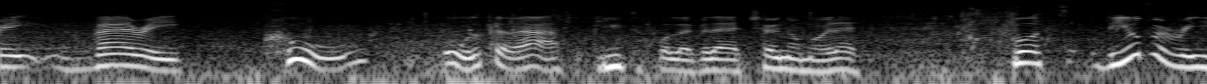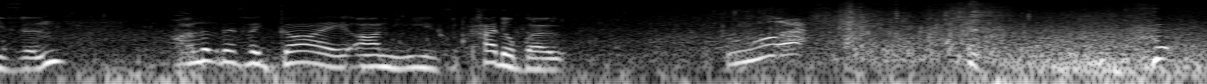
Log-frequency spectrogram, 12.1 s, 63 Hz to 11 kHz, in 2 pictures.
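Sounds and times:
sea water sloshing and splashing: 0.9 - 6.9, 7.8 - 12.0
wind on microphone: 4.4 - 12.0.

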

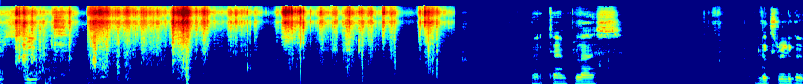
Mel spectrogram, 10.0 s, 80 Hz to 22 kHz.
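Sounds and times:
bubble wrap crinkling: 0.2 - 5.7.

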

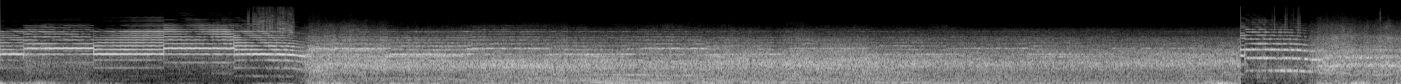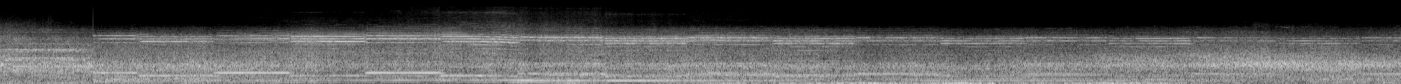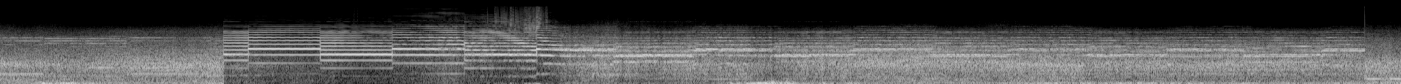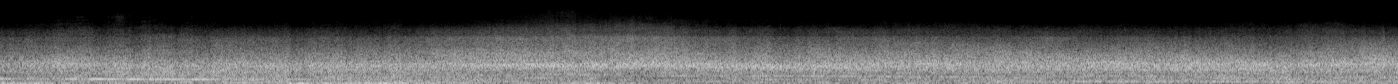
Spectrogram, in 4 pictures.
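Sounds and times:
low traffic rumble: 0.0 - 56.0
two-tone sirens: 0.0 - 56.0.

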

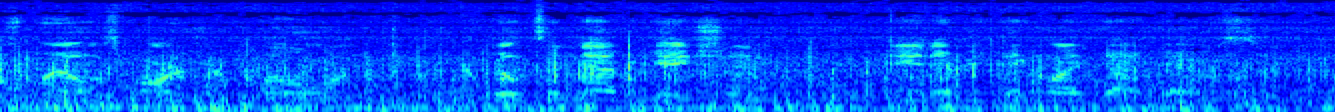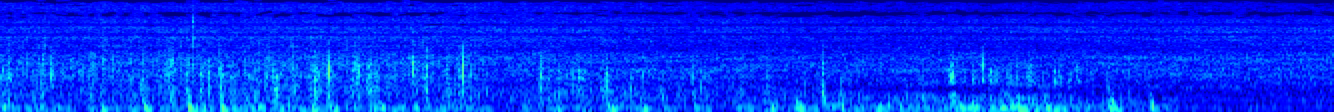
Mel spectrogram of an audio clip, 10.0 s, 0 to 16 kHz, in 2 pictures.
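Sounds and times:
low rumbling buffeting microphone: 0.0 - 10.0.

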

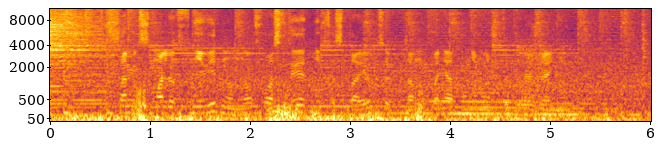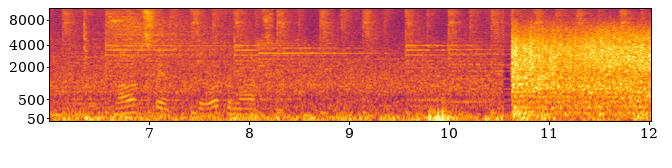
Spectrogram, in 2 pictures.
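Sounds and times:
background music: 0.0 - 12.0
loud low rumble: 0.2 - 7.4, 10.6 - 12.0
people talking: 0.6 - 5.3, 6.6 - 8.3.

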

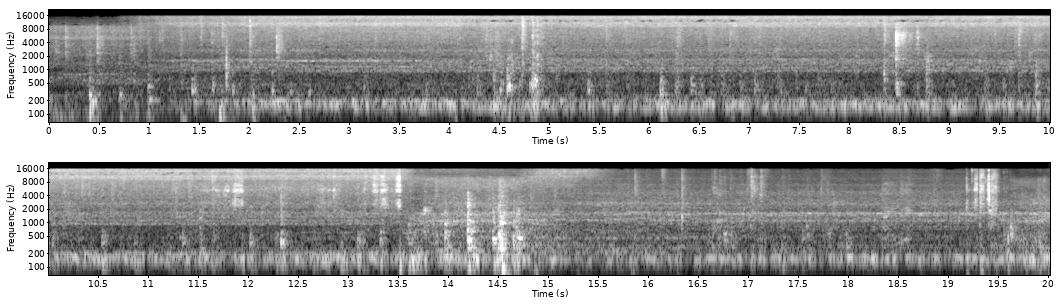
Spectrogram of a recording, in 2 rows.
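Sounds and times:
steady hiss: 0.0 - 13.7
dog paws clicking on wood floor: 0.4 - 2.4.

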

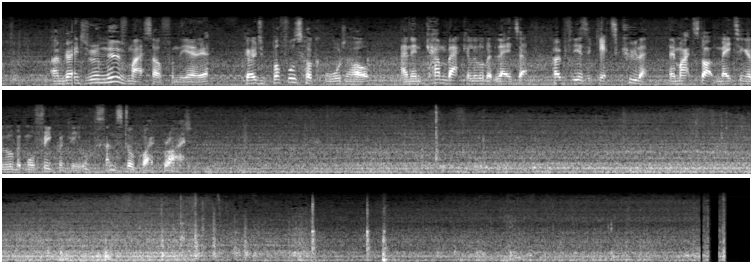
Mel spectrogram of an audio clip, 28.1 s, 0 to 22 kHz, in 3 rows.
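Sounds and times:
vehicle engine running: 0.0 - 27.6
vehicle knocks and rattles: 19.4 - 23.8.

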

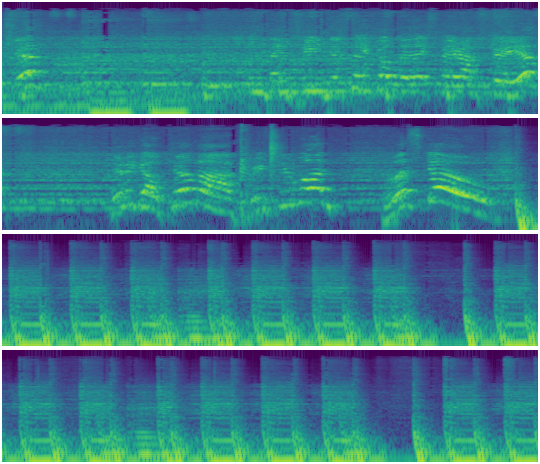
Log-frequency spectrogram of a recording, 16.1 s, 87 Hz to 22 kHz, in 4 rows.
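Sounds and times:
trance dance music: 0.0 - 16.0.

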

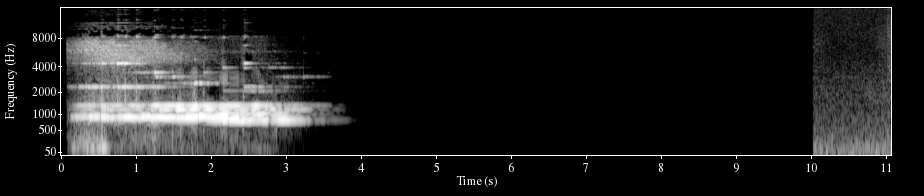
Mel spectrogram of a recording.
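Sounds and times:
shimmering swish: 0.1 - 1.8
chiming jingle: 0.1 - 4.0.

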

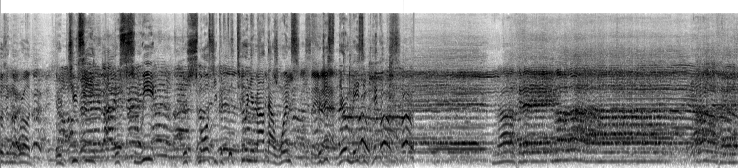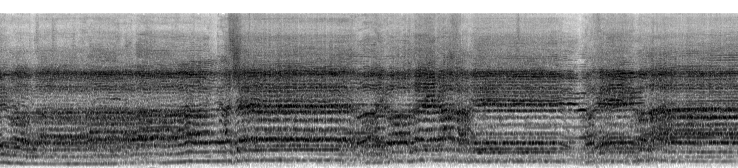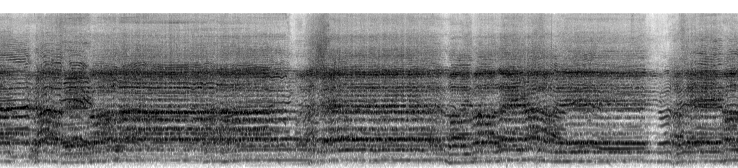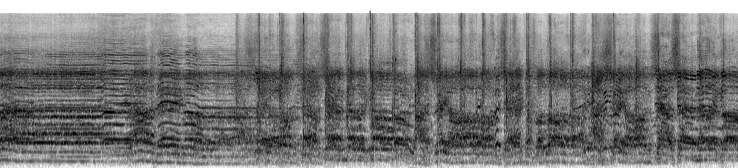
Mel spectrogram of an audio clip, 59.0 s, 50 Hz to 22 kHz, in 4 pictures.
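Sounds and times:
men singing in unison: 1.1 - 59.0.

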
